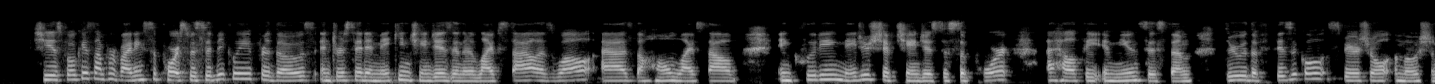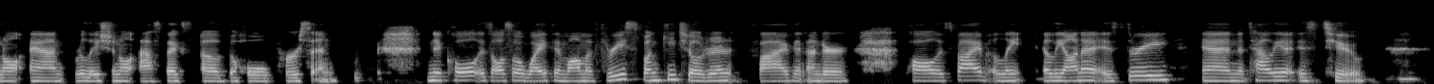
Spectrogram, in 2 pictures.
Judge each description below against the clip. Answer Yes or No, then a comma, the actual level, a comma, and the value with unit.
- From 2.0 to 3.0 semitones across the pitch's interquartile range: No, average, 3.4 semitones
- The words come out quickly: No, average, 140 wpm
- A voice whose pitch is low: No, medium, 175 Hz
